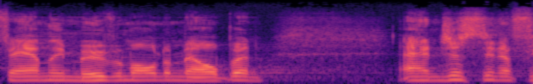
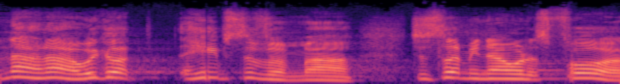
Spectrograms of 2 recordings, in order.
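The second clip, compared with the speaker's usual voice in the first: mother's voice; 7 semitones higher, 5 dB louder than usual. Retold or imitated.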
